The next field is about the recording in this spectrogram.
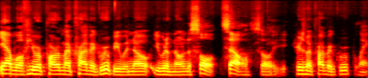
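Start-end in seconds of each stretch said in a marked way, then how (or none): none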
